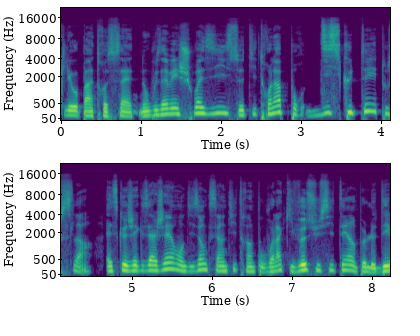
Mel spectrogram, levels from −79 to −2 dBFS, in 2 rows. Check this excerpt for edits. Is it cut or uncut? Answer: cut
